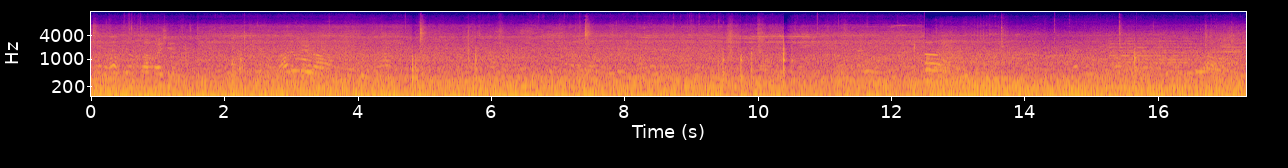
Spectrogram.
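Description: Busy street ambience: a steady rumble of road traffic, with indistinct voices of people around and a few sharp clicks and knocks.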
